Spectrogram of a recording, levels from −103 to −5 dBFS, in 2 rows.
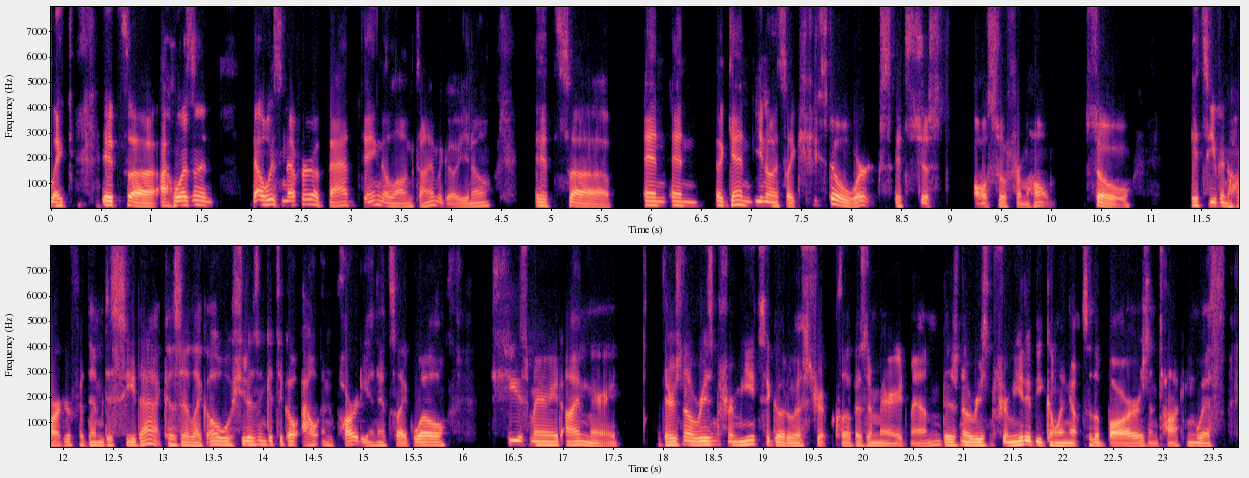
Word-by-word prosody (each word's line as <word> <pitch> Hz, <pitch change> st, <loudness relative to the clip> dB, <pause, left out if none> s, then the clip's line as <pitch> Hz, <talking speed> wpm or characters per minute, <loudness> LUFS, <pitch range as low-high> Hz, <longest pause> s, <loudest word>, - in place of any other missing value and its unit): like, 140 Hz, -1 st, +2 dB, 0.3 s
it's, 160 Hz, -1 st, +3 dB
uh, 115 Hz, -2 st, +6 dB
I 135 Hz, -, +4 dB
wasn't 160 Hz, -2 st, +1 dB, 0.4 s
that 175 Hz, -, +4 dB
was 180 Hz, -1 st, +1 dB
never 170 Hz, +4 st, -1 dB
a -, -, -1 dB
bad 135 Hz, +3 st, -3 dB
thing 155 Hz, +4 st, -4 dB
a 125 Hz, -, -2 dB
long 110 Hz, 0 st, -4 dB
time 130 Hz, +8 st, -5 dB
ago, 105 Hz, -7 st, -7 dB
you 105 Hz, +3 st, -5 dB
know? 125 Hz, +4 st, -5 dB, 0.4 s
It's, 130 Hz, -3 st, -3 dB
uh, 105 Hz, -5 st, +1 dB, 0.3 s
and 155 Hz, -2 st, +2 dB
and, 140 Hz, -4 st, -1 dB, 0.2 s
again, 155 Hz, +1 st, +1 dB
you 150 Hz, -, +2 dB
know, 145 Hz, -, +1 dB
it's 130 Hz, -, -4 dB
like 110 Hz, -, -1 dB
she -, -, -14 dB
still -, -, +2 dB
works, -, -, -2 dB
it's -, -, -6 dB
just -, -, -5 dB, 0.3 s
also -, -, -1 dB
from -, -, -7 dB
home. -, -, -4 dB, 0.3 s
So, -, -, +1 dB, 0.6 s
it's 135 Hz, -2 st, -1 dB
even 135 Hz, -1 st, +1 dB
harder 110 Hz, +2 st, 0 dB
for -, -, -6 dB
them 115 Hz, +1 st, 0 dB
to 115 Hz, -, -1 dB
see 120 Hz, +2 st, -1 dB
that 140 Hz, +6 st, 0 dB
'cause 120 Hz, -3 st, -1 dB
they're 120 Hz, -1 st, +1 dB
like, 110 Hz, -2 st, -1 dB
"Oh, 135 Hz, -1 st, +3 dB
she 140 Hz, -, -3 dB
doesn't 140 Hz, 0 st, +1 dB
get 140 Hz, -, -1 dB
to -, -, -4 dB
go 130 Hz, -, +1 dB
out 115 Hz, +3 st, 0 dB
and 115 Hz, -2 st, -8 dB
party." 135 Hz, -4 st, +1 dB
And 110 Hz, +1 st, -5 dB
it's 110 Hz, 0 st, -4 dB
like, 100 Hz, -, 0 dB
"Well, 120 Hz, 0 st, +4 dB, 0.4 s
she's 150 Hz, -2 st, -1 dB
married, 125 Hz, -1 st, +2 dB
I'm 125 Hz, 0 st, +2 dB
married." 100 Hz, -2 st, -3 dB, 0.4 s
There's 125 Hz, +1 st, +3 dB
no 145 Hz, -, +4 dB
reason 135 Hz, +1 st, +4 dB
for -, -, -2 dB
me 130 Hz, +5 st, +3 dB
to 140 Hz, -, -3 dB
go 120 Hz, -4 st, +3 dB
to 105 Hz, -1 st, +2 dB
a 100 Hz, -, +1 dB
strip -, -, -5 dB
club 100 Hz, -1 st, -3 dB
as 95 Hz, -, -1 dB
a 105 Hz, -, 0 dB
married 85 Hz, -3 st, -1 dB
man. 90 Hz, +8 st, -4 dB
There's 115 Hz, +1 st, +3 dB
no 125 Hz, -, +5 dB
reason 115 Hz, +1 st, +4 dB
for -, -, +2 dB
me 125 Hz, +5 st, +6 dB
to 145 Hz, -, +6 dB
be 120 Hz, -, +2 dB
going 105 Hz, -2 st, +2 dB
out 95 Hz, -, -2 dB
to -, -, -4 dB
the 110 Hz, -, +2 dB
bars 95 Hz, +1 st, +3 dB
and 95 Hz, -, -7 dB
talking 100 Hz, +2 st, -2 dB
with, 100 Hz, -2 st, -2 dB
125 Hz, 235 wpm, -25 LUFS, 110-140 Hz, 0.6 s, uh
